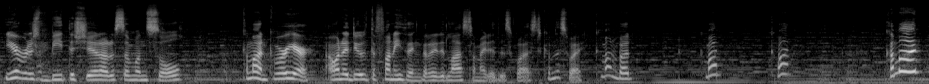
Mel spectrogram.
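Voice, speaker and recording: A woman's voice: a little high, sing-song, quick pace, long pauses, a bit bright, faint music behind. A woman doing casual let's play commentary, playful and irreverent. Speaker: gaming video host.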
